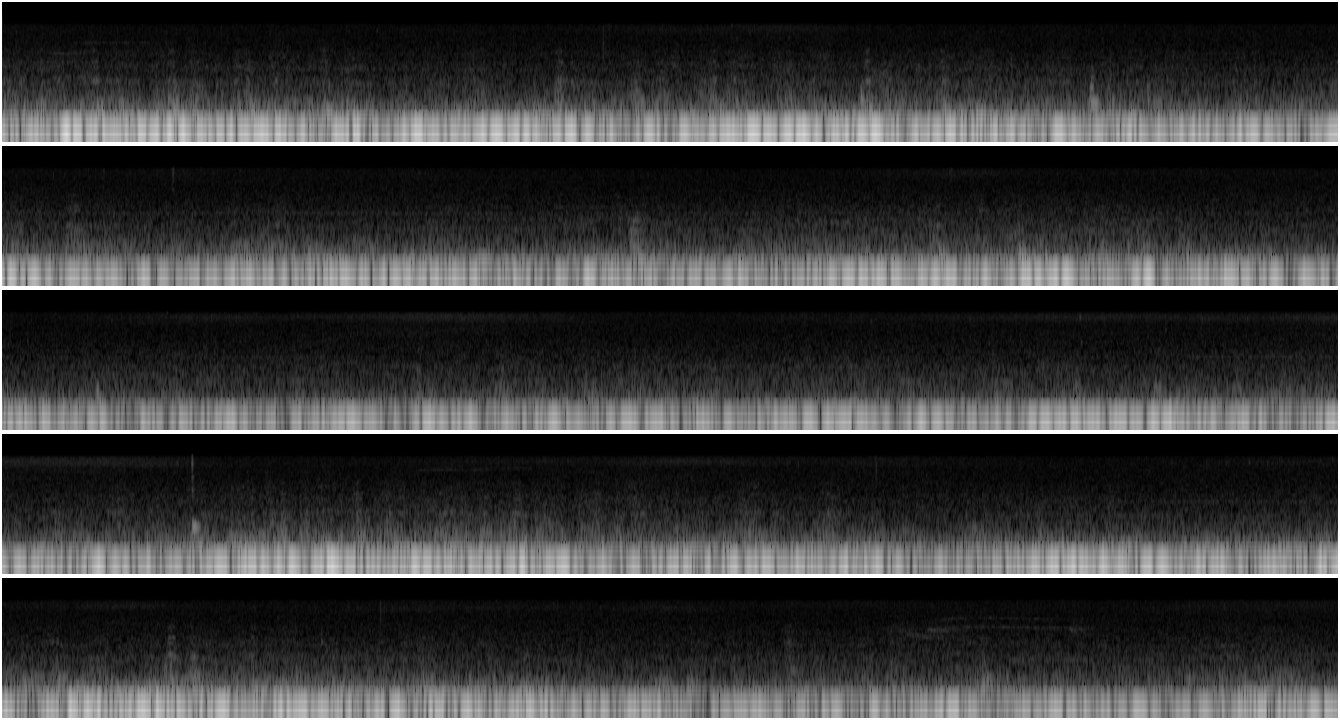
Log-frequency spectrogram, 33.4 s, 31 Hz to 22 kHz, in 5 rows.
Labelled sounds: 22.1	22.6	killer whale, 3.9 to 4.4 kHz

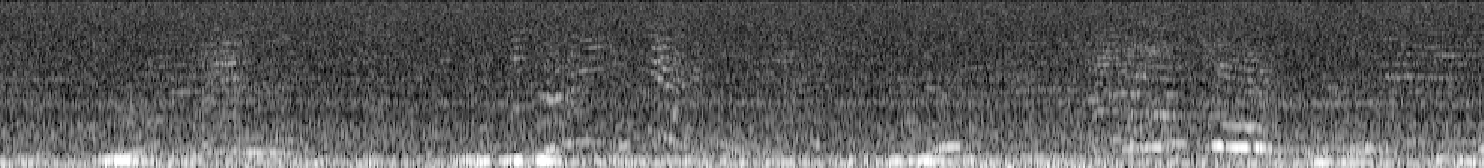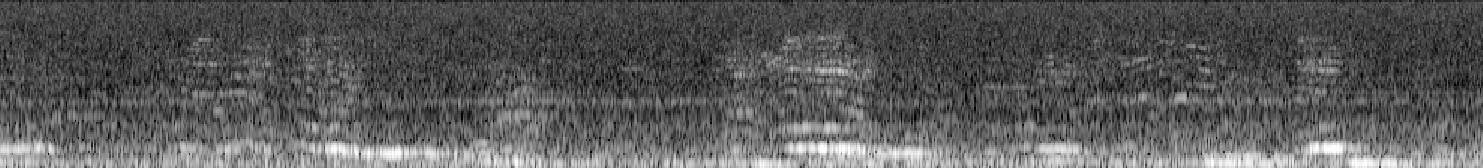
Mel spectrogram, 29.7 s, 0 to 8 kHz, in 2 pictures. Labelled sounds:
1.2	2.4	humpback whale, 0.90 to 3.6 kHz
5.4	6.1	humpback whale, 1.2 to 3.9 kHz
11.0	11.8	humpback whale, 0.90 to 3.4 kHz
12.2	12.6	humpback whale, 2.1 to 2.4 kHz
13.8	14.6	humpback whale, 1.9 to 2.9 kHz
16.8	17.1	humpback whale, 1.3 to 3.9 kHz
19.8	20.2	humpback whale, 0.86 to 1.0 kHz
22.1	23.6	humpback whale, 0.93 to 4.1 kHz
24.7	25.0	humpback whale, 1.5 to 1.7 kHz
26.0	27.0	humpback whale, 1.2 to 3.5 kHz
27.8	28.3	humpback whale, 2.0 to 2.7 kHz

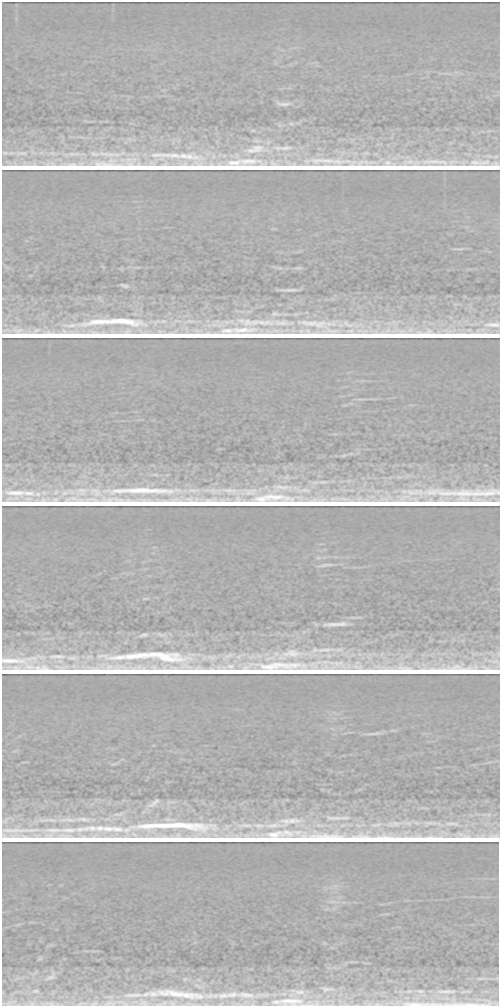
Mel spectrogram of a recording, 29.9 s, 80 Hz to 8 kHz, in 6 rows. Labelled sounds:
2.7	3.0	humpback whale, 1.1 to 1.3 kHz
4.2	4.5	humpback whale, 2.0 to 2.3 kHz
7.7	8.0	humpback whale, 0.80 to 0.90 kHz
13.2	13.8	humpback whale, 0.86 to 2.6 kHz
18.0	18.6	humpback whale, 0.83 to 3.2 kHz
23.5	23.9	humpback whale, 2.5 to 2.9 kHz
24.6	25.1	humpback whale, 1.4 to 2.2 kHz
25.6	25.9	humpback whale, 0.99 to 1.1 kHz
28.1	29.8	humpback whale, 2.5 to 4.1 kHz

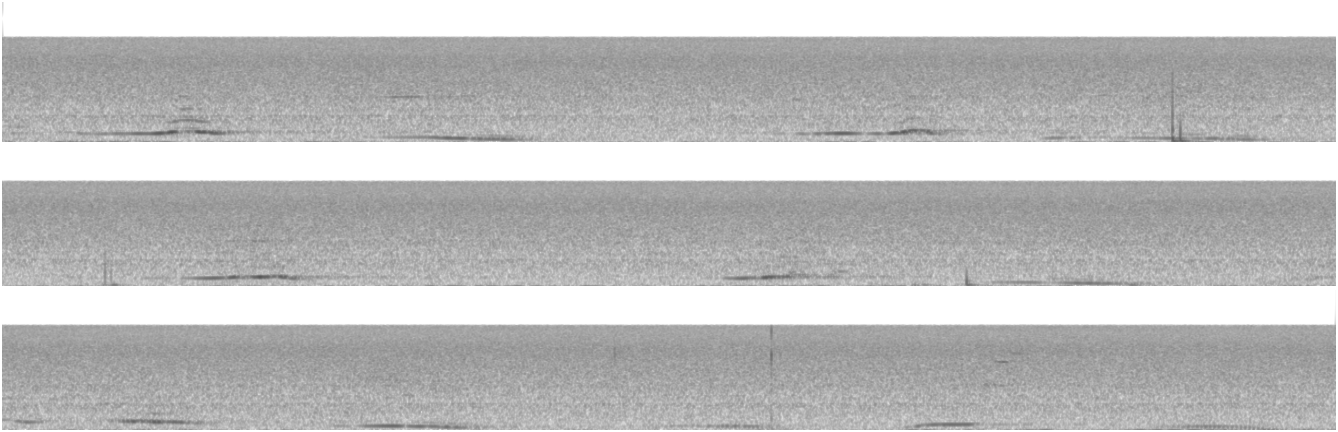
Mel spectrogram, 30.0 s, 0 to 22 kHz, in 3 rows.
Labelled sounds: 2.9	3.2	humpback whale, 1.3 to 1.4 kHz

